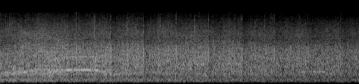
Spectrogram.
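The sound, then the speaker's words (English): Sustained applause from Republicans in the large audience of President Trump's State of the Union address to both houses of Congress, dense and steady clapping with a few faint whistles or cheers mixed in, holding at a fairly loud level throughout. “Republicans greeted his remarks with applause, cheers, and standing ovations.”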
